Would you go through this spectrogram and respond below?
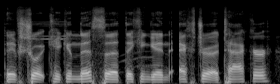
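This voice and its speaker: A man giving color commentary with quick analysis during a college soccer match at an outdoor stadium. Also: medium pitch, steady tone. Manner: offers quick analysis and banter alongside the play-by-play.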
